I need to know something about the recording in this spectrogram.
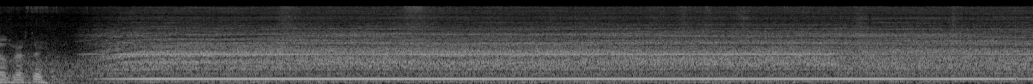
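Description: A vacuum hums steadily as its nozzle sucks up bees.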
